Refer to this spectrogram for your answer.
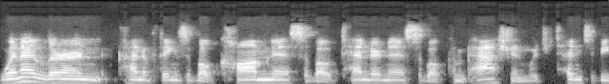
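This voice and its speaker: In a Canadian accent, a man speaks at a medium pitch and a fairly quick pace in a normal speaking voice. The background is quiet. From Canada. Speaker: podcast co-host. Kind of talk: casual chat.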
